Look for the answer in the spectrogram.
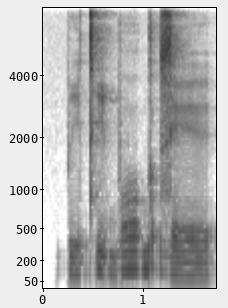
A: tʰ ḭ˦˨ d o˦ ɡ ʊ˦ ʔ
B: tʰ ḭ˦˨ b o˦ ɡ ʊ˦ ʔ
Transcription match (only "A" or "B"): B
